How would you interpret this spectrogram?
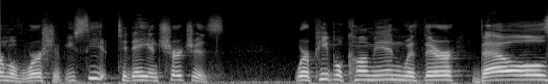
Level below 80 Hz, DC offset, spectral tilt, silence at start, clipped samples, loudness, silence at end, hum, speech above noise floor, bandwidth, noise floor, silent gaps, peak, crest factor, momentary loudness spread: -42 dBFS; under 0.1%; -6 dB/octave; 0 s; under 0.1%; -17 LUFS; 0 s; none; 22 dB; 11 kHz; -38 dBFS; none; -2 dBFS; 14 dB; 12 LU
